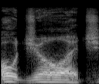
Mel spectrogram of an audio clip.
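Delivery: feeble, weak sick voice, barely able to talk. Telling listeners a colleague could hardly talk, imitating Lady AJ's sick voice. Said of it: "She sound like this".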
